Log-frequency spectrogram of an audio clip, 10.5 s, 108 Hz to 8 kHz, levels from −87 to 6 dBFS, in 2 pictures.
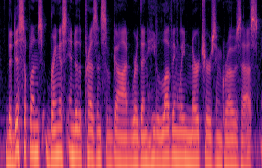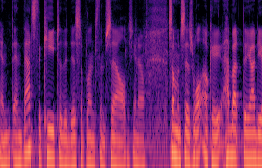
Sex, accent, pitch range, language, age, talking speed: male, American, 120-140 Hz, English, 50-69, 205 wpm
